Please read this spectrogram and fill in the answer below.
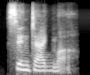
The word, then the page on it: syntagma: Indian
